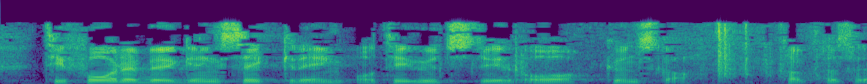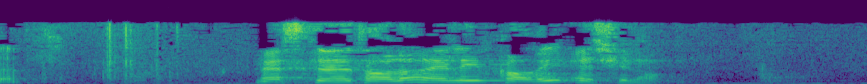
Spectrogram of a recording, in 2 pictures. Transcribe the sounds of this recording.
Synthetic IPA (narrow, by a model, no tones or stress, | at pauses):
t̪ʰɪfoːɾəbʏɡɪŋsɪkɾɪ̰ŋo̰ːt̪ʰɪʉːt̪st̪yːɾoːkʰʉnskɑ̰ːpt̪ʰɑk̚pʰɾɛsɪd̪ɛ̰nt̪ | nɛst̪ət̪ʰɑːləæliːʋkʰɑːʁɪʔɛʃəlɑ̰n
